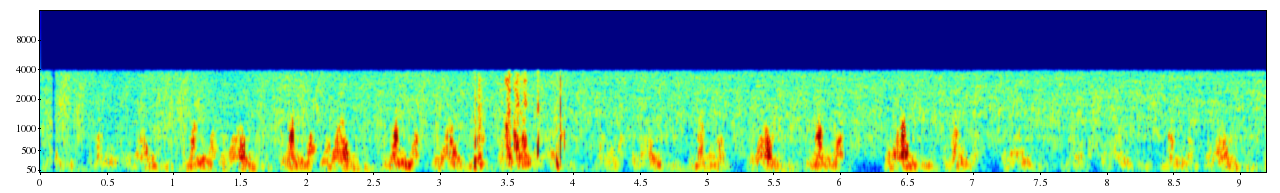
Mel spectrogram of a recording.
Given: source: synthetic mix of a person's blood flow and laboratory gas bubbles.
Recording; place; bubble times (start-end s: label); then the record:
Doppler ultrasound of blood flow; precordium
3.22-3.36 s: bubbles
3.47-3.78 s: bubbles
3.83-3.97 s: bubbles
From the record:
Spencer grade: 1 (occasional bubble signal discernible with the cardiac motion signal, with majority of cardiac periods free of bubbles); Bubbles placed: only in the low amplitude regions of the cardiac cycle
